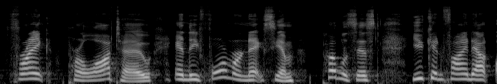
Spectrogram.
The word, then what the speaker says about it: NXIVM: NXIVM, pronounced Nexium.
